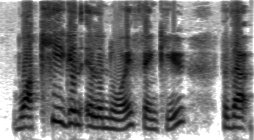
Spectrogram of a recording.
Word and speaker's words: Waukegan: from the system uh the way you pronounce the place that it happened is waukegan waukegan illinois thank you for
